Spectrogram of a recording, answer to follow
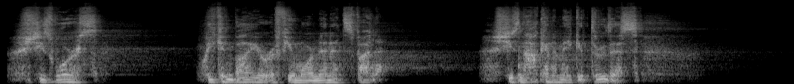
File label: Operator Voice; Warframe; Jade Shadows Quest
